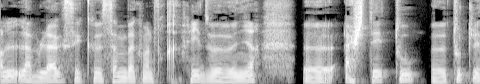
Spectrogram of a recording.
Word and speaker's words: Bankman-Fried: Et enfin, en parlant toujours de Sam Bankman-Fried, là, a priori ça se prononce Sam Bankman-Fried, pas Fried, ce milliardaire de la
